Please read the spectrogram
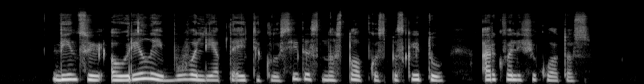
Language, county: Lithuanian, Vilnius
